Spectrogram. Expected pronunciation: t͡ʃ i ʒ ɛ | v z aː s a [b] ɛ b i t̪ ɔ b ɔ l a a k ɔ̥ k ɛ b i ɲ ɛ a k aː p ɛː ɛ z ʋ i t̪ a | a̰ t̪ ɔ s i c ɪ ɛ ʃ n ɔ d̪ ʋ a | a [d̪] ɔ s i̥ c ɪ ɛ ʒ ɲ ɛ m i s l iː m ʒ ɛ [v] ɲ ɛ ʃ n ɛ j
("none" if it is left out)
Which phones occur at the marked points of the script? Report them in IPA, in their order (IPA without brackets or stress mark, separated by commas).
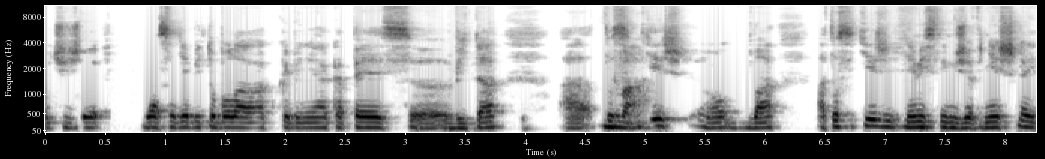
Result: ɟ, t̪, v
